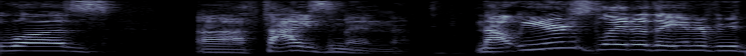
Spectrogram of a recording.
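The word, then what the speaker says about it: Theismann: Dame they say Joe let's change your last name from thian to thyman so we can campaign and go thyman for the Heisman the name stuck the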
